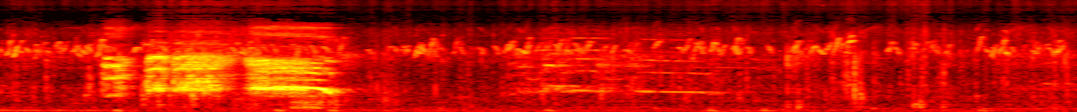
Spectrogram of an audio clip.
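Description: Chickens and young chicks in a coop during a power outage, with a loud burst of rooster-like clucking and squawking early on, then steady high peeping from the chicks that continues throughout.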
